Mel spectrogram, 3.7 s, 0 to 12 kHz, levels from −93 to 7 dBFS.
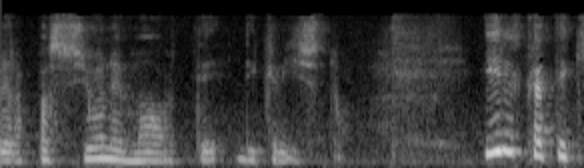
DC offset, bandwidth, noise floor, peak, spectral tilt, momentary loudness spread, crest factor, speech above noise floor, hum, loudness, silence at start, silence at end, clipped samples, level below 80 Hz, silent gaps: under 0.1%; 8.8 kHz; -50 dBFS; -6 dBFS; -5.5 dB/octave; 18 LU; 20 dB; 25 dB; none; -25 LUFS; 0 s; 0 s; under 0.1%; -64 dBFS; none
